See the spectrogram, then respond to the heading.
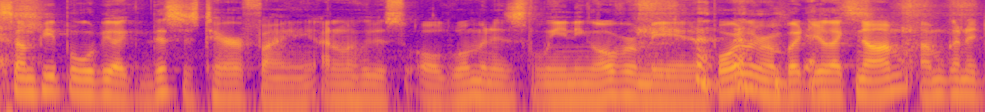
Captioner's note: laughter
